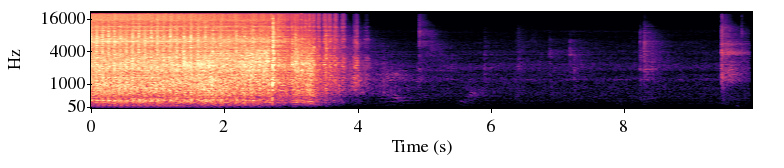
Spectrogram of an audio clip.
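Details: Newly acquired SpraCoupe engine for a 1961 VW bus, running on coil from original bus engine: quick even firing at steady idle for a few seconds before switch-off; oil light goes off instantly; smooth and healthy.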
